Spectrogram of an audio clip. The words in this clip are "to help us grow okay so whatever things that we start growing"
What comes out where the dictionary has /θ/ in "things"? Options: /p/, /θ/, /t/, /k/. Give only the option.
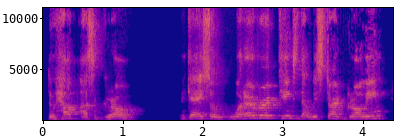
/t/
